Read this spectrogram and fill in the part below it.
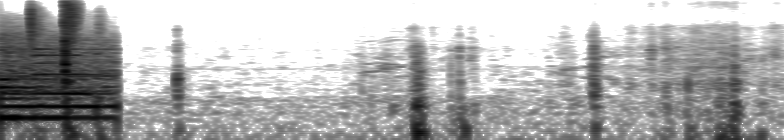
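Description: A cardboard egg carton opens with a soft creak.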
